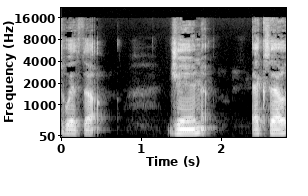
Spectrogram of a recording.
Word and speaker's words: Djinn: gear today we have knife sounds with the Jin XL it's spelled DJ i n n and it is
